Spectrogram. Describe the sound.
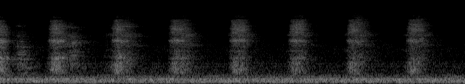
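Forceful breathing-exercise exhales from a cross-legged seated practice: quick, sharp puffs of breath in a steady, even rhythm, all about equally loud, with no talk.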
